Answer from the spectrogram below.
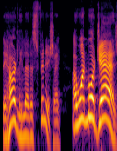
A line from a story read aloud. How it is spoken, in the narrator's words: shouted Mustache Bill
